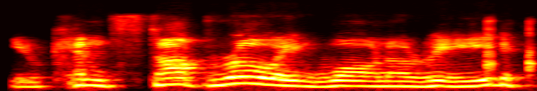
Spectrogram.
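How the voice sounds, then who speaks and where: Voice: medium pitch, slow, highs cut off, close to an everyday voice. An actor playing a mocking, commanding invisible crime-fighter in an old-time radio mystery, making ominous, taunting pronouncements.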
